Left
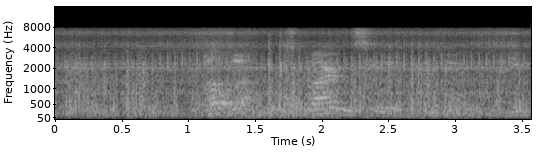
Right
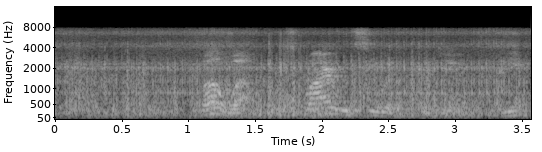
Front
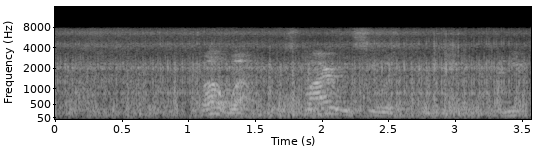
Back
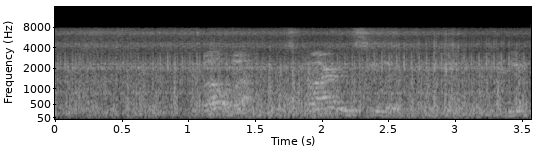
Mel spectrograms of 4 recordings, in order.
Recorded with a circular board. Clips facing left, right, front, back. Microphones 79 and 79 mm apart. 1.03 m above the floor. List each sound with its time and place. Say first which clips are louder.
1.1 s a man speaking: right 3 dB, front 3 dB; 35° right, 8 m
